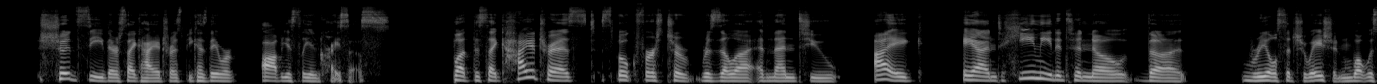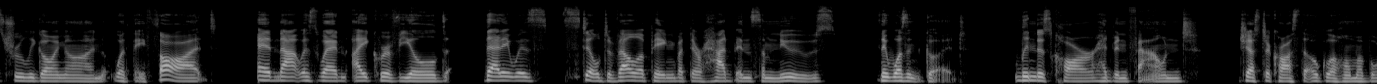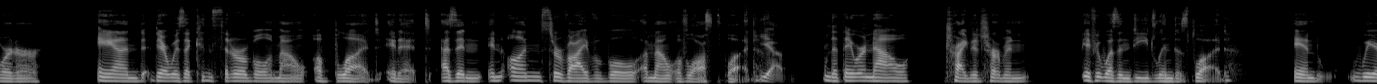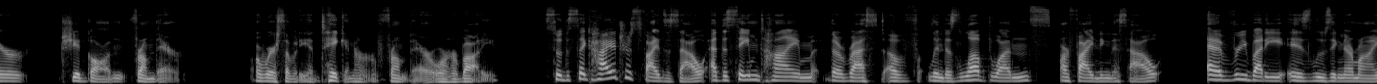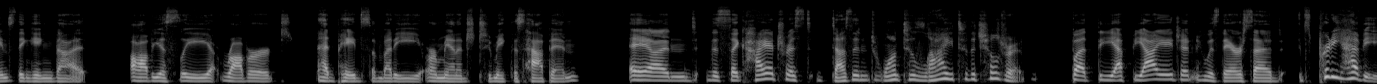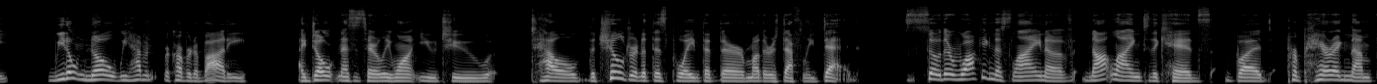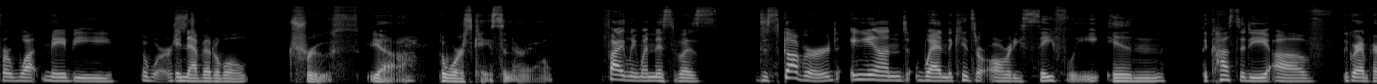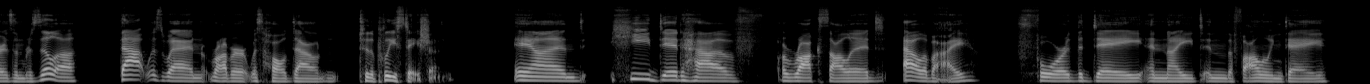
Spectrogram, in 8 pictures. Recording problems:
none

